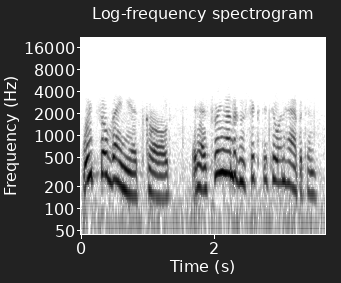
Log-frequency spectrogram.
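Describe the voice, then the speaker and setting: An actress playing a cheeky, devoted young nurse trainee from North Dakota in an old-time radio drama, speaking in a frank, informal way. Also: female voice, fairly high pitch, very animated, brisk. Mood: frank, playful. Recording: muffled vintage radio broadcast recording.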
